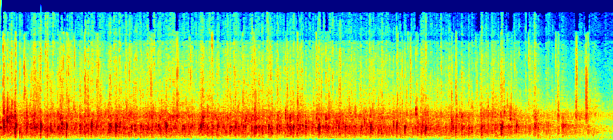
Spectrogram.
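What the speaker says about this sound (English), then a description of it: "tonight please give her a round of applause." An audience at a senior awards ceremony gives a round of applause, steady close clapping from many hands that holds evenly and begins to thin at the very end.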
